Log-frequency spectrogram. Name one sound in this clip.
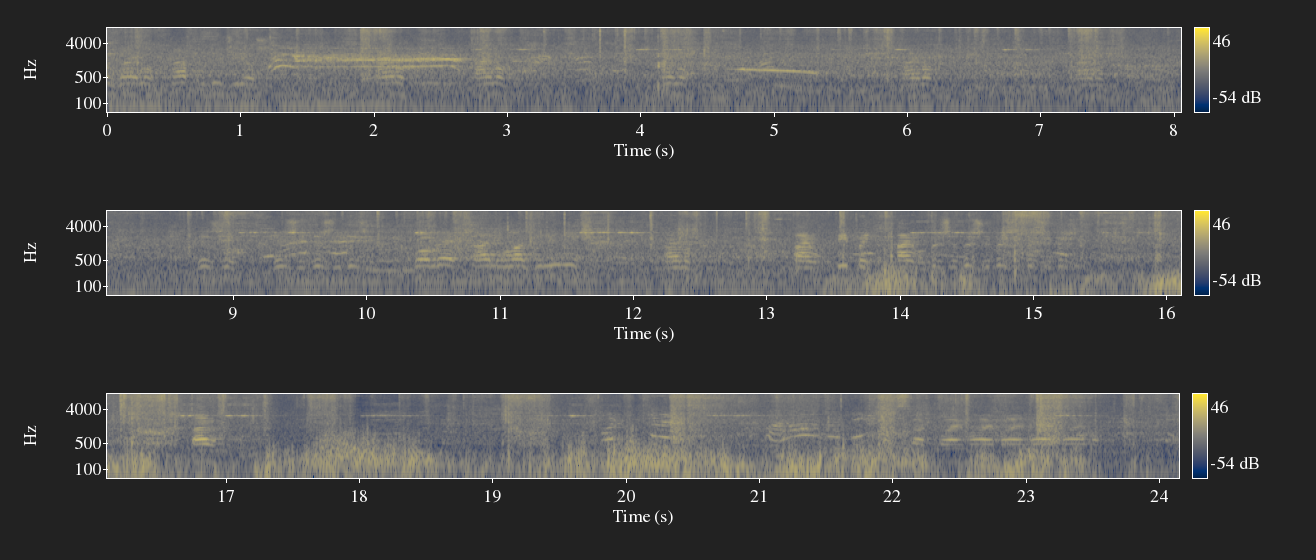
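Shoes shuffle and scrape on a clay court.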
